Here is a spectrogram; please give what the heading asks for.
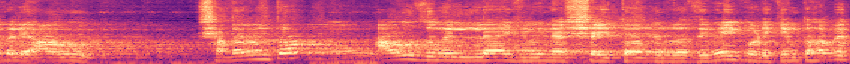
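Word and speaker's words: الشيطان: তাইলে শাইত শাইত অনেক ক্ষেত্রে সাধারণ মানুষ যারা উচ্চারণ সঠিক জানে না বলে আউজুবিল্লাহি মিনাশ শাইতানির রাজিম তাই না শয়তান পড়ে না এই পড়ে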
